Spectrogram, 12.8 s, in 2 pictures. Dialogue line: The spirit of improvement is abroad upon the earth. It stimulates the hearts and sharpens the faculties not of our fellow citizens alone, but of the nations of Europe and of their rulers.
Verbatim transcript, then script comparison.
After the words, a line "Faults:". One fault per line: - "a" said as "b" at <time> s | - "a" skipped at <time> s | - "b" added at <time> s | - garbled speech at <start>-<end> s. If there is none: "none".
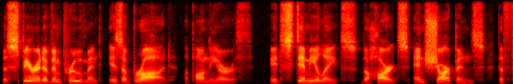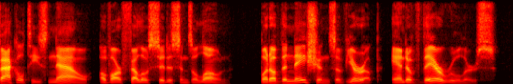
The spirit of improvement is abroad upon the earth. It stimulates the hearts and sharpens the faculties now of our fellow citizens alone, but of the nations of Europe and of their rulers.
Faults:
- "not" said as "now" at 7.0 s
